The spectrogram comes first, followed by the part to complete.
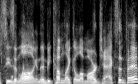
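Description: On a very clean recording with a silent background, a man uses a normal speaking voice with lively intonation at a moderate pace. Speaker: daily fantasy sports player. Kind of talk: casual chat.

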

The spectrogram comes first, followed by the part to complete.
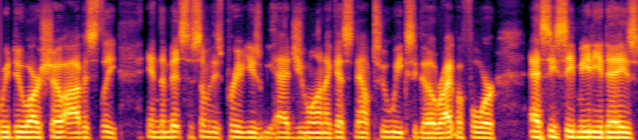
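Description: Very fast speech from a man, with a dry, close sound and no echo. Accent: Southern US. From Georgia, Columbus. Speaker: college football reporter. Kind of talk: casual chat.

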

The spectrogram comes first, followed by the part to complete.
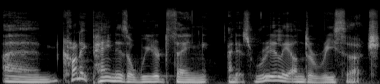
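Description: Here a man talks with a Scottish accent at a medium pitch. His intonation is lively. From Scotland. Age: 40s. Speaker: app developer. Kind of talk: casual chat. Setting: remote recording.

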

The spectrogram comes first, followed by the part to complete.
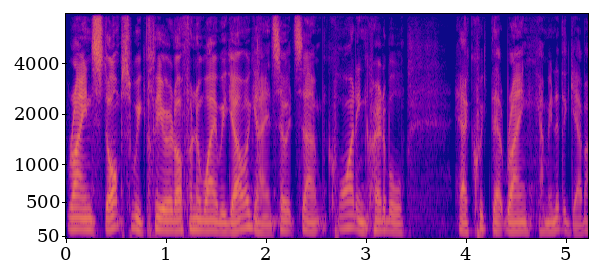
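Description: Speaking at a very fast pace with fairly even intonation, a man has a bright, sharp tone on a very clean recording with a silent background. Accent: Australian. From Newcastle, Australia. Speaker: sports MC and commentator. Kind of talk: casual chat. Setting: radio studio.

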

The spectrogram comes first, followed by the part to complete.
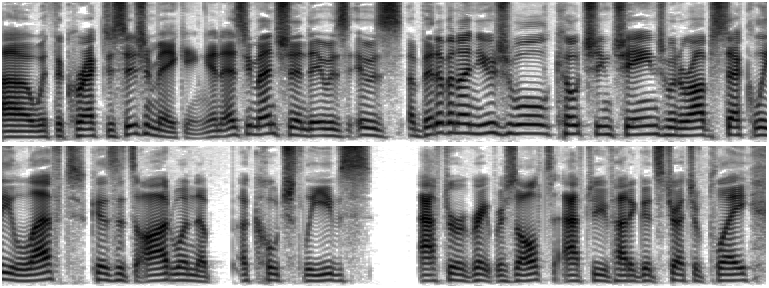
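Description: A man with a plain, everyday voice talks at a moderate pace and ordinary pitch variation, with a dry, close sound with no echo against a quiet background. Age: 30s. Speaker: tennis podcast host. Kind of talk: casual chat.

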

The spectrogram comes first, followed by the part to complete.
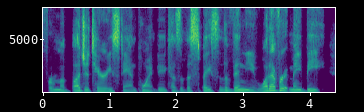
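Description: This voice has an American accent, a dark, mellow tone, a moderate pace and fairly even intonation. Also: man. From Dallas-Fort Worth, Texas. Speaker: podcast co-host. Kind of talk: casual chat.

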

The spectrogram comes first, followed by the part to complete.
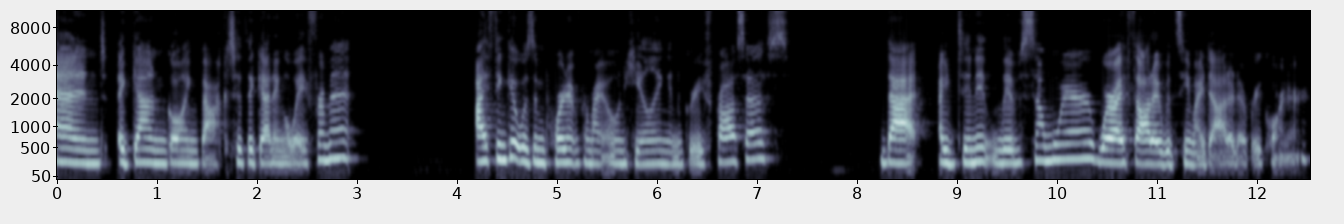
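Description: A woman's normal speaking voice, fairly high in pitch, with an American accent, fairly even intonation and a moderate pace. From New York City, Manhattan. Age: 20s. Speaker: playwright. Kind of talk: interview. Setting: video or remote call.

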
